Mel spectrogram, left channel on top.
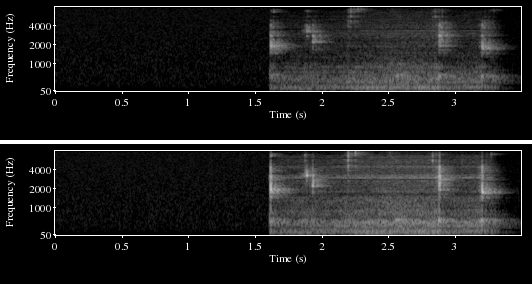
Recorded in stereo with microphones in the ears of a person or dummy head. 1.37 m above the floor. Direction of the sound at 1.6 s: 55° right (ahead or behind).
